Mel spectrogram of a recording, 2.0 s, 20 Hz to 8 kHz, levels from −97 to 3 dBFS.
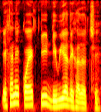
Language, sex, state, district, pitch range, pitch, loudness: Bengali, male, West Bengal, Alipurduar, 110-160 Hz, 140 Hz, -15 LUFS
